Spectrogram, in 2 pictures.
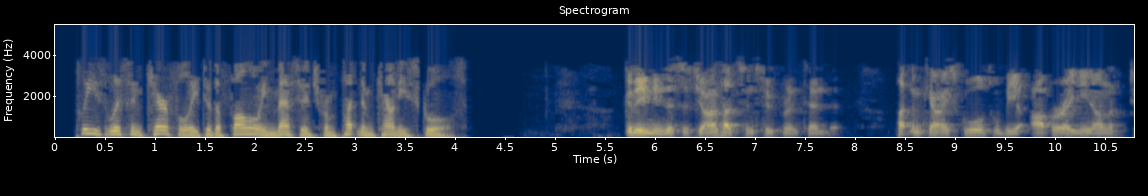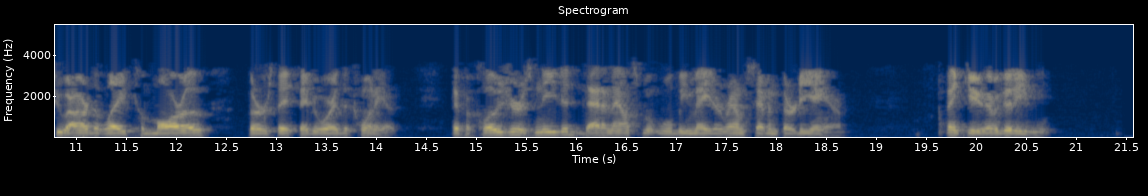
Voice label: Voicemail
